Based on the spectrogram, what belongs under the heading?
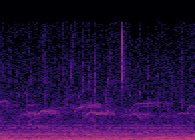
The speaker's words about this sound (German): Die Sonne scheint, alles ist angenehm ruhig und in Harmonie. Aber plötzlich höre ich aus der Ferne Donnergrollen.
